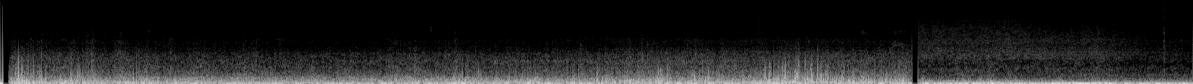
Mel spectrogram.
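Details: Loud wind rumble and low engine-like noise continue throughout, with no animal sound heard.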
